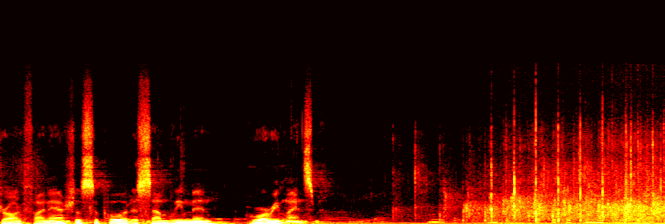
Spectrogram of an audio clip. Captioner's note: applause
